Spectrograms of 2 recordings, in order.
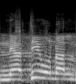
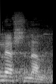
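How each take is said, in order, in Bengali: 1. মাঝেরটি 't' ধ্বনি দিয়ে বলা হয়। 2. মাঝেরটি 'sh' ধ্বনি দিয়ে বলা হয়। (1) "ছোটবেলায় আমরা বুঝতাম" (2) "এখানে একটা এস নাই, এইচ নাই, তারপরেও আমাকে ন্যাশনাল বলতে হচ্ছে"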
